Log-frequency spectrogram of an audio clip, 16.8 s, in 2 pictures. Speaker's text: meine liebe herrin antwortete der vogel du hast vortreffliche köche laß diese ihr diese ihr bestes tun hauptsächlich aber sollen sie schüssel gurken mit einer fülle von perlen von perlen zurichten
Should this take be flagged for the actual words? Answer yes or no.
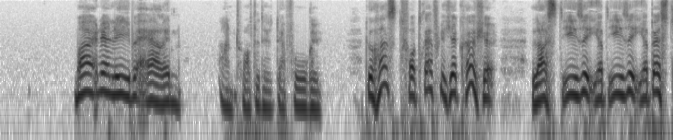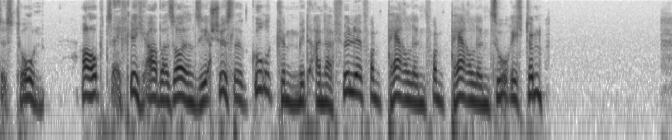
no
